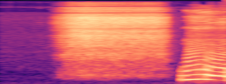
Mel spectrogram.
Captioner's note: inhale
